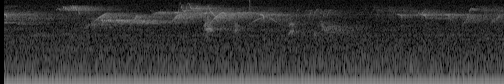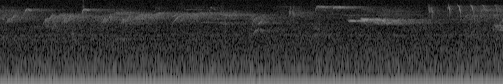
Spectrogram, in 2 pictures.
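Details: Black drongo, a feisty bird; many sharp, high whistled and chattering notes, clipped and overlapping, repeated rapidly through the recording over a steady low background hum.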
